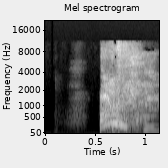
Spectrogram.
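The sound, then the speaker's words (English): A single loud sneeze: a faint breathy intake, then a sudden explosive burst that trails off into a rough exhale, with no one speaking. “And if somebody in our messages doesn't say bless you, I'm going to be highly.”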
